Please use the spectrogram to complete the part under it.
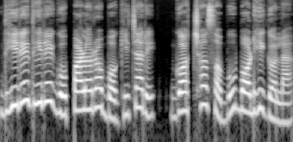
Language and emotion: Odia, neutral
